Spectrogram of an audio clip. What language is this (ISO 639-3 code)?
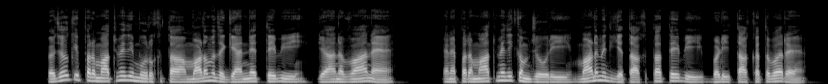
xnr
